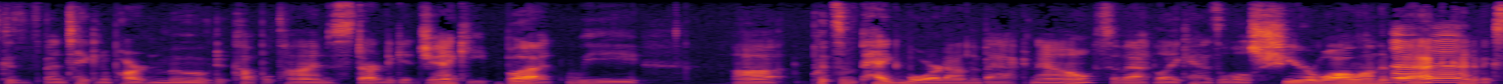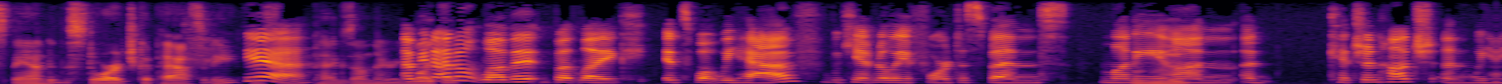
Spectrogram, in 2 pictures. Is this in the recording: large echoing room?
no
